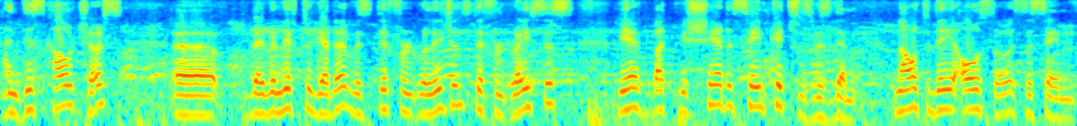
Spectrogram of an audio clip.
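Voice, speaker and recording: A man's fairly high-pitched voice at a fairly quick pace, with noticeable background noise. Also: ordinary pitch variation. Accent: German. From Germany. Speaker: chef and catering business owner. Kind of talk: guided tour talk. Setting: outdoor market. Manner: halting, many filler words.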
